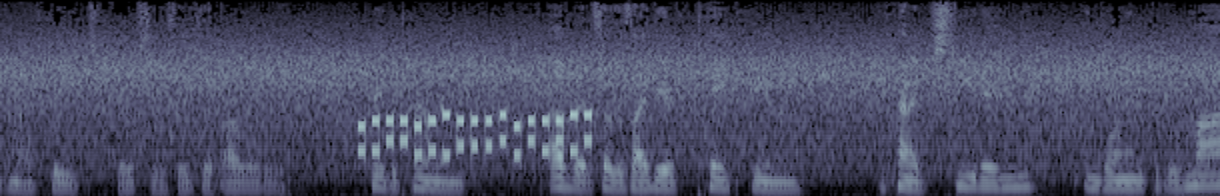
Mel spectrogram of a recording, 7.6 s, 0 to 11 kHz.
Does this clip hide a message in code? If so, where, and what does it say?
Yes: DTMF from 2.2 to 3.7 s, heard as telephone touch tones, dialled by machine, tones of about 50 ms, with radio hiss and speech in English. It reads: 4500153888#10506#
